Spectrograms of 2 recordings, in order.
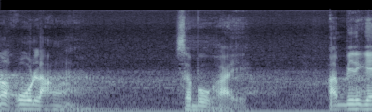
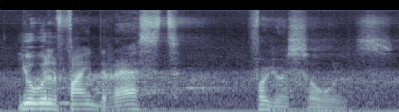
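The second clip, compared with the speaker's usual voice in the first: slow gentle; 2 semitones lower, 3 dB quieter, much slower than usual. Real, not acted. Preacher gently quotes Jesus.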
